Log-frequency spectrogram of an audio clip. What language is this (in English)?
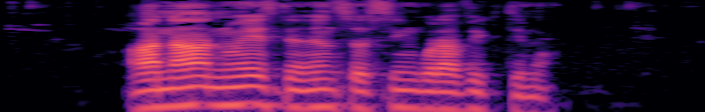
Romanian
